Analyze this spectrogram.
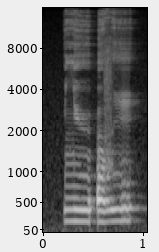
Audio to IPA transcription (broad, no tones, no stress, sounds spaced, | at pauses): lʲ ʉ ʔ ə v i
